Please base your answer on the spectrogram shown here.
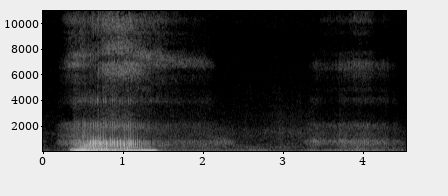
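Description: A loud, low, rattling inhaled snore, then a quieter breath out; typical snoring.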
